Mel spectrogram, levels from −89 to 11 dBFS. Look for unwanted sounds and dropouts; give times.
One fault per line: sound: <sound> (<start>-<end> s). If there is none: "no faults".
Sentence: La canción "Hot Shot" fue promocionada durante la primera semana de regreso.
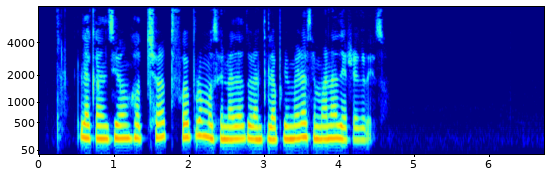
no faults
